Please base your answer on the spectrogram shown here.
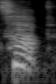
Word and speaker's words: chapped: 그래서 my lips get chapped 하실 때 chapped 이놈의 발음을 좀 잘 지켜주셨으면 좋겠어요. chapped 이렇게 생긴 대로 발음하지 마시고 그냥 chapped 뒤에 그냥 이 발음이 거의 안 느끼죠?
